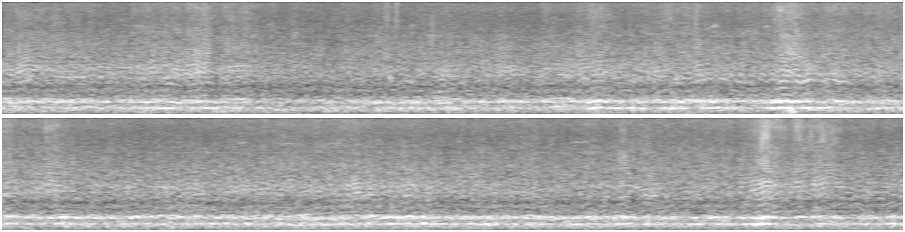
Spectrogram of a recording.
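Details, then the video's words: Swarm of bees out of its hive, a dense continuous buzzing drone with steady low hum bands and harmonics, occasional brief louder passes of individual bees, no other sounds. "bees therapy swarm natural buzzing sound"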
